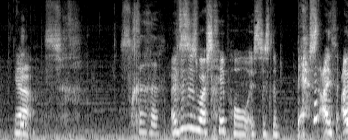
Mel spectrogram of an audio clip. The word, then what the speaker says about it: Schiphol: Schiphol. What's the sound that nobody can pronounce?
